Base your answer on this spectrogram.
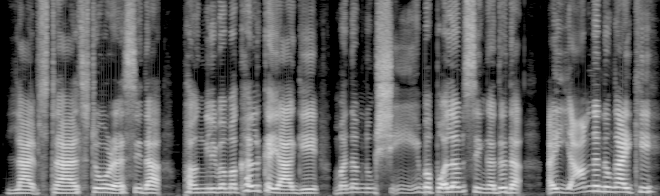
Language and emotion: Manipuri, surprised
